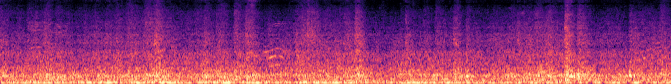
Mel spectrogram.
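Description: Moving passenger train heard from inside the coach by an open doorway: a steady heavy rumble of wheels and running gear with irregular clacks over the rails, as the train crosses a bridge.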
